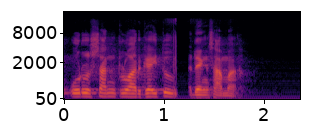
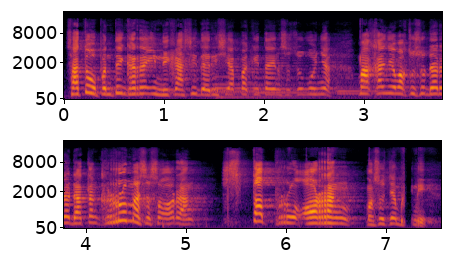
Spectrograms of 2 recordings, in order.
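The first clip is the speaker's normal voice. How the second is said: much higher, louder sermon voice; full-force preaching; 10 semitones higher, 10 dB louder than usual. Acted. Preacher urging the congregation about homes, full-force preaching.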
